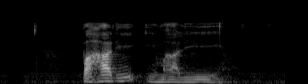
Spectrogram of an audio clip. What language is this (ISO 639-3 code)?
nep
